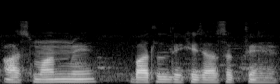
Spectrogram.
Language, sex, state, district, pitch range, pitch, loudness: Hindi, male, Arunachal Pradesh, Lower Dibang Valley, 110-120 Hz, 110 Hz, -19 LUFS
